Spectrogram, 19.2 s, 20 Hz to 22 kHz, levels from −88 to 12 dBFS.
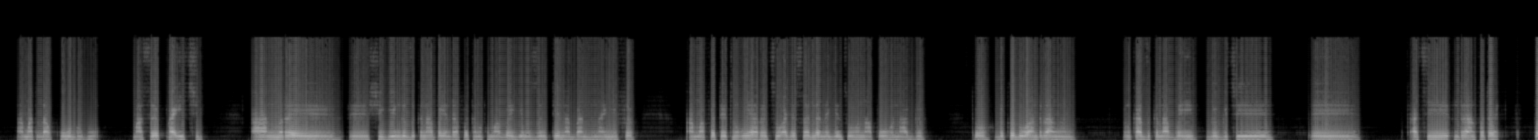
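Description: From the start of the speech to the end, the audio shows planar audio read as interleaved. Each short block stores its left-channel samples and then its right-channel samples, but playback treats that layout as alternating left-right pairs. Each block's left half and then its right half play back at double speed, which keeps the overall pace correct. With blocks of about 2.9 ms, which fits a 128-sample block, the result is a robotic buzz at about 345 Hz laid over everything, with no clear octave shift.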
